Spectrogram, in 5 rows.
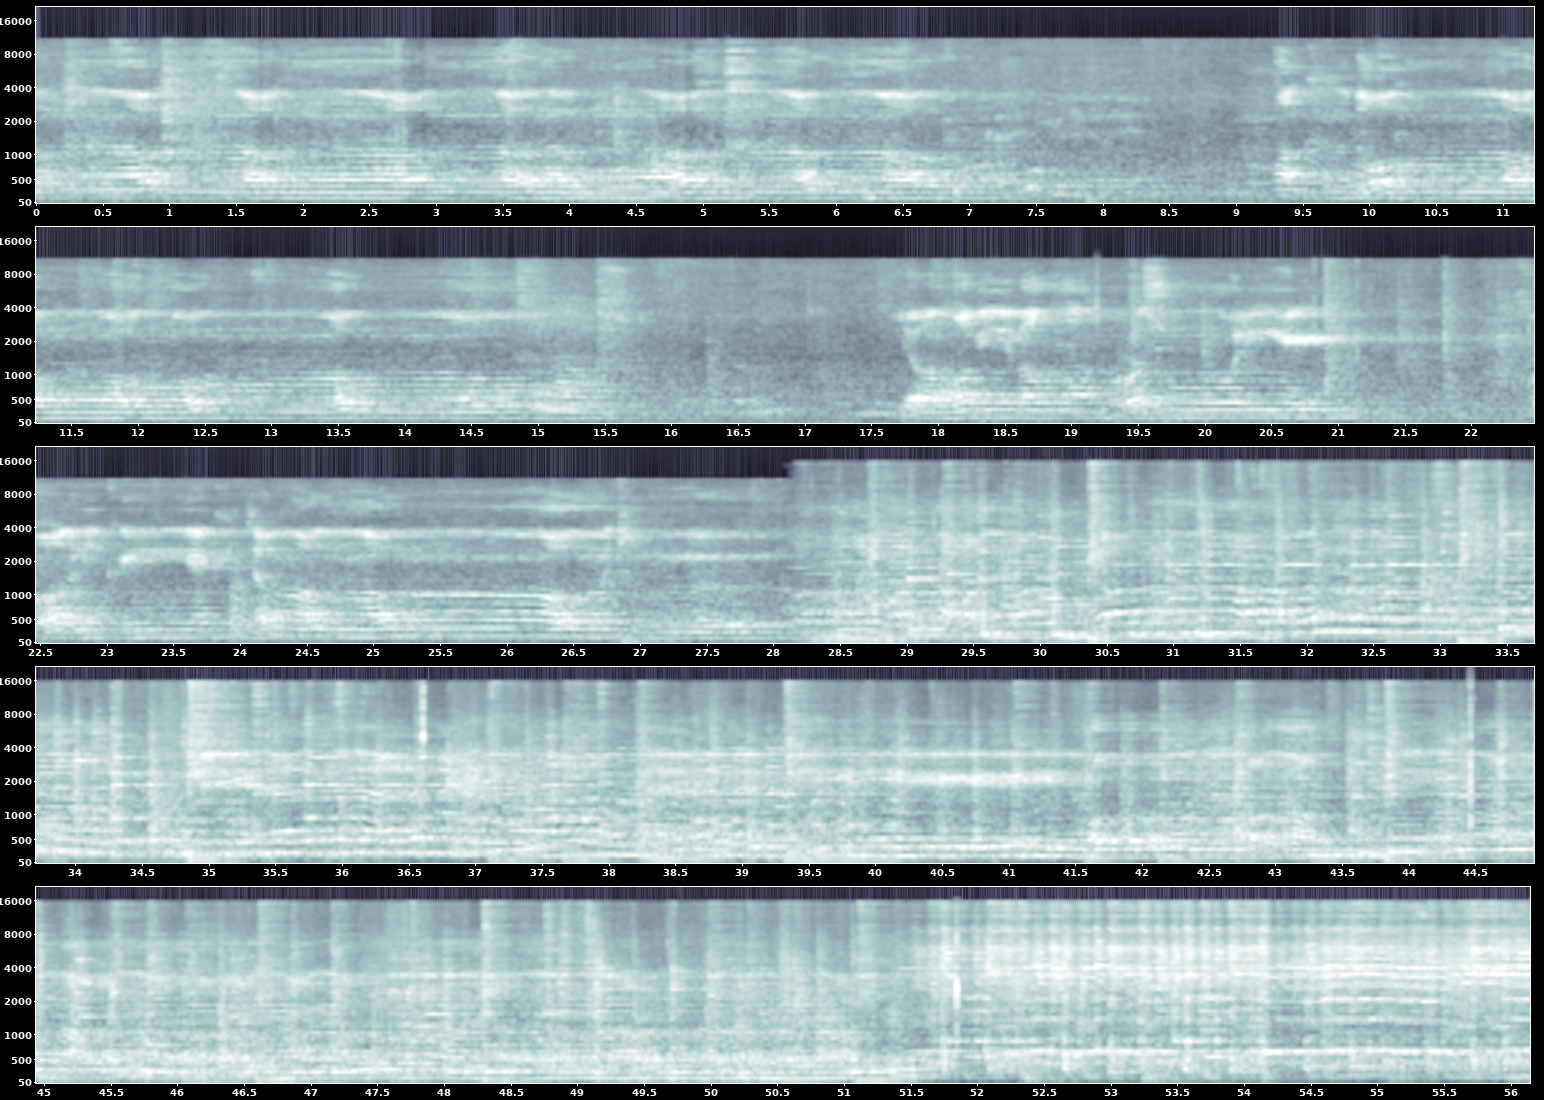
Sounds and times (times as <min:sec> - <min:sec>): Chant: 0:00.0 - 0:56.1.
